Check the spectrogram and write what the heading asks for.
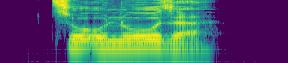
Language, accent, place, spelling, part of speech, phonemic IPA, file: German, Germany, Berlin, Zoonose, noun, /t͡sooˈnoːzə/, De-Zoonose.ogg
- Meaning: zoonosis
